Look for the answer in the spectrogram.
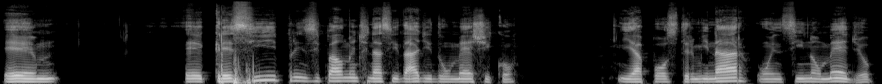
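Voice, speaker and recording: A man in his forties from Mexico, speaking with a Mexican Spanish accent as a non-native speaker, answering as a guest professor in a deliberate way, searching for his words. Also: mid-range voice, steady tone, a little mellow, dry recording, studio quality. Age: 40s. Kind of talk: conversational interview answer.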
